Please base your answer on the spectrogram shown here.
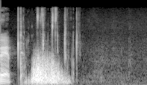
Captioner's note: uncomfortable licking noises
